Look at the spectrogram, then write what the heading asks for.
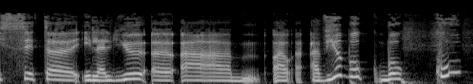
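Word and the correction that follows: Vieux-Boucau-les-Bains: Vieux Boucaux les Bains.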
